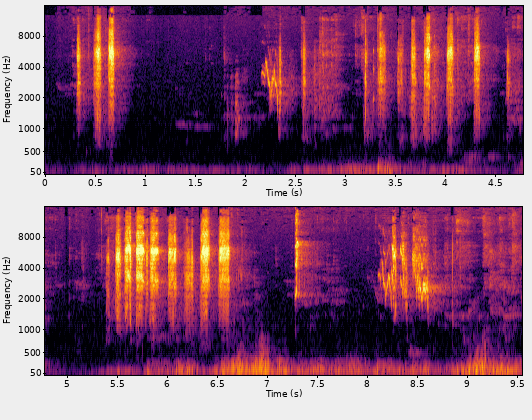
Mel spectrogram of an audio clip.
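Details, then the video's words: Budgie from Australia chirping: short, sharp, high clicks and chirps in scattered bursts, some clustered into quick chatter, over a steady low rumbling background noise. "budgie chirping sound"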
